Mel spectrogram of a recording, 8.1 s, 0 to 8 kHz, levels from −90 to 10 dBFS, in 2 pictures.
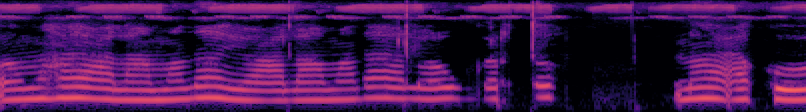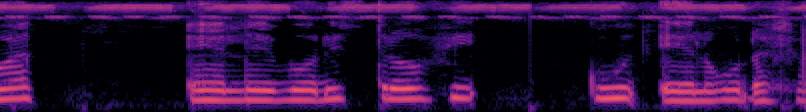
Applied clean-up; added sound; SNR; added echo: none; none; none; none.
